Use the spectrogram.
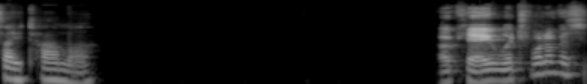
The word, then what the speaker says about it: Saitama: It's pronounced Saitama.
